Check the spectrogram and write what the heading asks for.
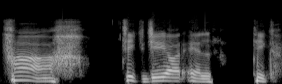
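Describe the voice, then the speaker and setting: Male exam-prep tutor, Chhattisgarh Hindi accent, slightly high voice, patient and repetitive, quizzes students; dry, close recording. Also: very slow, a bit bright, clear, resonant tone, no echo. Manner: explains patiently, repeats key words, asks students questions. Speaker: teacher. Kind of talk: live online exam-prep class. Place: classroom.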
